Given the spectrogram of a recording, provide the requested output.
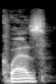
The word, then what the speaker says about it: Marquez: Adam Marquez. Crap, I've been thinking your name in the wrong pronunciation forever. Quez.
